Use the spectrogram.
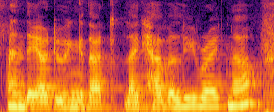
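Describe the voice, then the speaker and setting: A woman speaks with monotone, flat intonation, with audible room echo and noticeable background noise. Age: 30s. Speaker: activist. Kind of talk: interview.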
